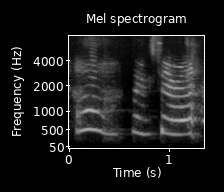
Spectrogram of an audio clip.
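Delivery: high, giggly sign-off; laughing sign-off. Real, not acted. Guest signing off the show while laughing. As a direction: introduce yourself through laughter. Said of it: "laughing sign-off".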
